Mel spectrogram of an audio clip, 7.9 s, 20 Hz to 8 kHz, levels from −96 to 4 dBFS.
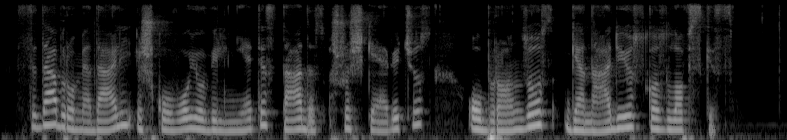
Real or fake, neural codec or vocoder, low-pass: real; none; 7.2 kHz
